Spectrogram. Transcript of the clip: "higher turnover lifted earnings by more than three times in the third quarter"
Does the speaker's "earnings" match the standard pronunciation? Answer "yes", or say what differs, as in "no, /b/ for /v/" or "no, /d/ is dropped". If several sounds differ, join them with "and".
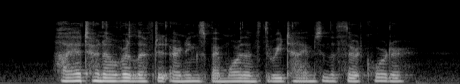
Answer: yes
